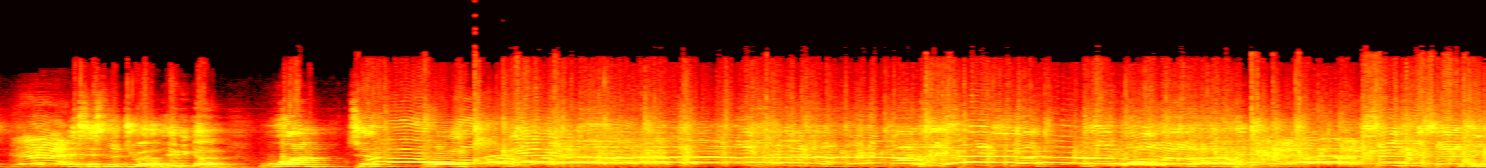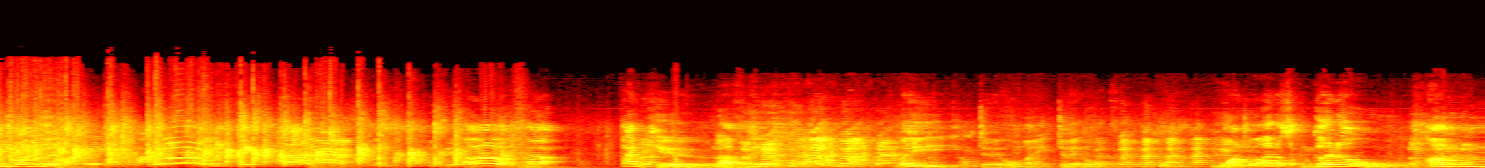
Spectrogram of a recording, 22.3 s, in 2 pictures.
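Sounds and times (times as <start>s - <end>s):
speech: 0.1s - 4.1s, 15.9s - 22.2s
crowd cheering and whooping: 2.9s - 10.9s, 12.2s - 13.9s
crowd clapping: 3.1s - 15.1s
laughter: 13.0s - 14.1s, 15.8s - 18.2s, 19.2s - 20.6s.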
